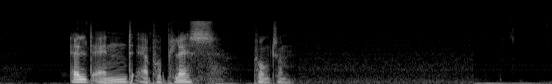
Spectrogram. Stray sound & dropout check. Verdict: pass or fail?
pass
